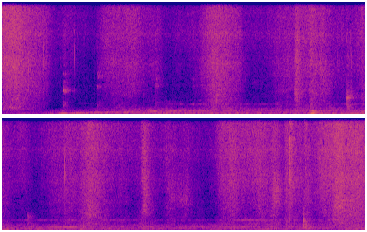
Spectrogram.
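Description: A lift hums steadily as it travels.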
